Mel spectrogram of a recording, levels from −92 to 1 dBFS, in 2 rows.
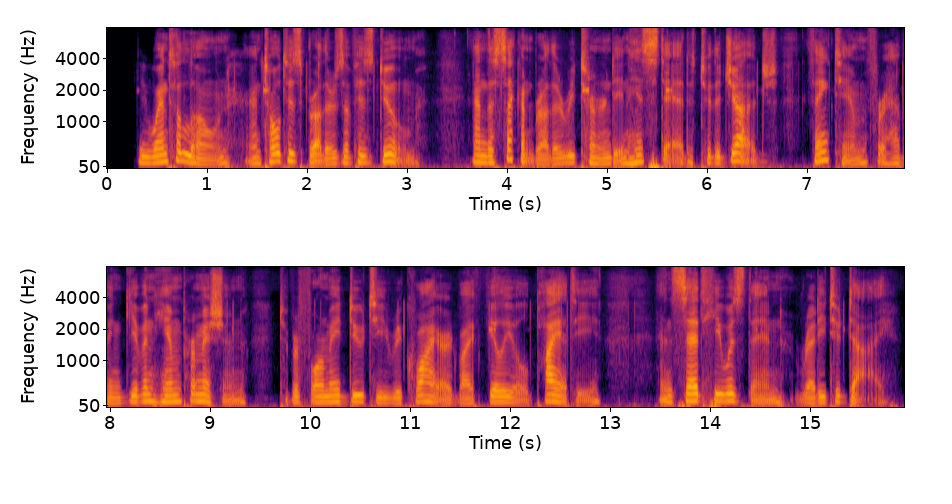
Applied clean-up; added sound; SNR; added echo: neural mask model DeepFilterNet 3.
